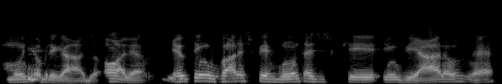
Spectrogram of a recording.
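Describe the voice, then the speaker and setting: A man's voice: mid-range voice, unhurried, dry recording. A Brazilian man hosting an interview over a video call, chatty and rambling, often correcting himself. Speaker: interview host. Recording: dull lo-fi video call audio.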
